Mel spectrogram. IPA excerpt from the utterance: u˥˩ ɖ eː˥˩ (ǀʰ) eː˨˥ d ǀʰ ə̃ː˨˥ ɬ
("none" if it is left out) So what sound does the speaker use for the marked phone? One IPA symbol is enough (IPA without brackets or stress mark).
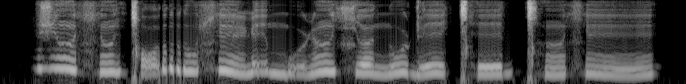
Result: ǀʰ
